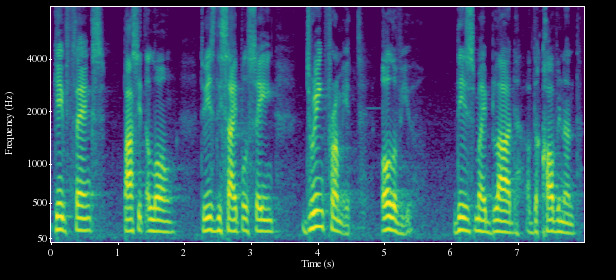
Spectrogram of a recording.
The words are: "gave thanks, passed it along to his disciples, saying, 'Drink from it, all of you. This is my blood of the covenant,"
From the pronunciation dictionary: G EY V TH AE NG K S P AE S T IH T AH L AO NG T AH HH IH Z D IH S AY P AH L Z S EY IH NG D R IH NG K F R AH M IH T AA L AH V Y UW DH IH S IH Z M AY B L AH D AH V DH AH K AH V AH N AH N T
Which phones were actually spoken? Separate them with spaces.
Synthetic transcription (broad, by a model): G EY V TH AE NG K S P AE S IH T AH L AO NG T AH HH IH S D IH S AY P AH L S EY IH NG D R IH NG K F R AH M IH T AA L AH V Y UW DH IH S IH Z M AY B L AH D AH V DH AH K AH V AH N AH N T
